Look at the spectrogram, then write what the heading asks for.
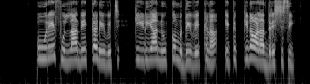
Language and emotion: Punjabi, disgusted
